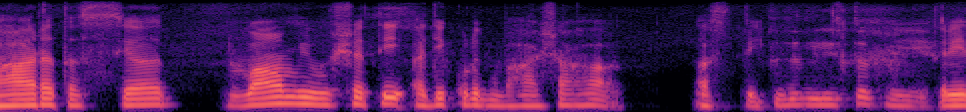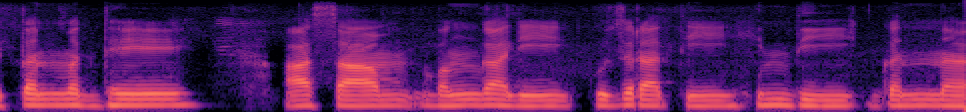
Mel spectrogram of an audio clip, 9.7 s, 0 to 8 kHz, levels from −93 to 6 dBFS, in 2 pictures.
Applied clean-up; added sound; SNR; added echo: neural mask model Resemble Enhance denoiser.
